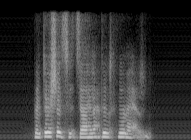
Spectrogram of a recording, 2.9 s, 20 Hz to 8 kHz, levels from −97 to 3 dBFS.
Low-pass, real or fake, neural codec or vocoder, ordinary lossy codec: 7.2 kHz; fake; codec, 16 kHz, 0.5 kbps, FreqCodec, smaller model; MP3, 64 kbps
